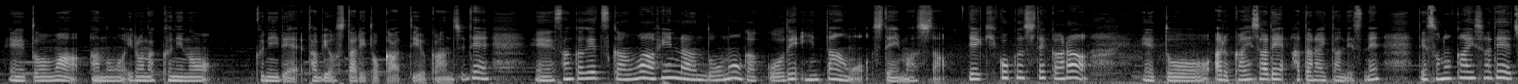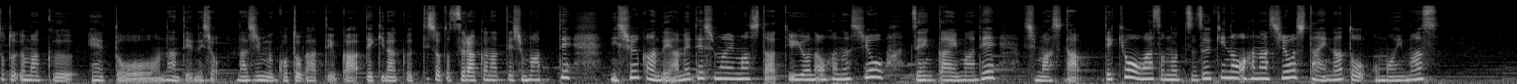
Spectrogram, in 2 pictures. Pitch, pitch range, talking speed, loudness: 220 Hz, 185-265 Hz, 345 characters per minute, -24 LUFS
